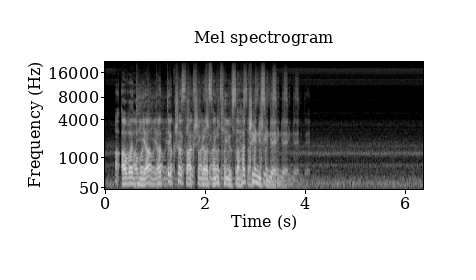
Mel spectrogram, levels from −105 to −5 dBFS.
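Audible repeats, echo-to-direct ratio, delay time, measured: 3, -7.0 dB, 0.226 s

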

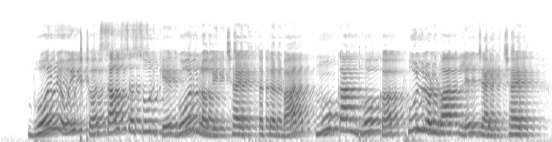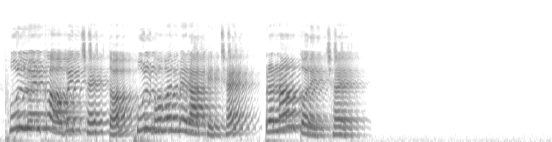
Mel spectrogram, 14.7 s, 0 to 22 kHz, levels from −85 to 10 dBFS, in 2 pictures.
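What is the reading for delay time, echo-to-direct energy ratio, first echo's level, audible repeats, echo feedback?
86 ms, -4.5 dB, -5.0 dB, 4, 33%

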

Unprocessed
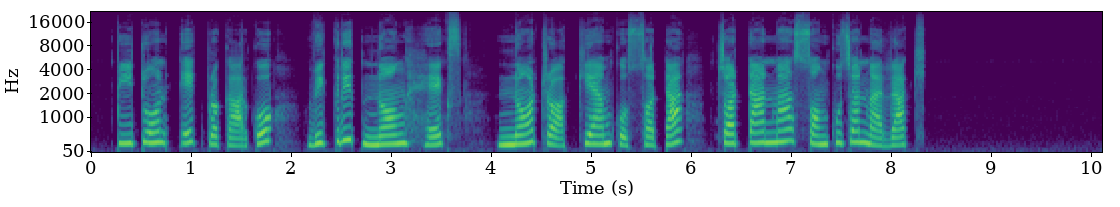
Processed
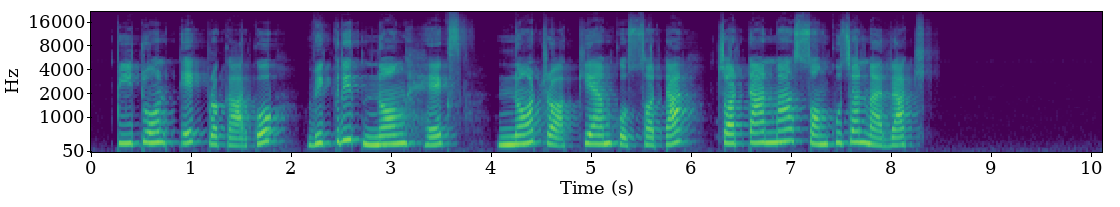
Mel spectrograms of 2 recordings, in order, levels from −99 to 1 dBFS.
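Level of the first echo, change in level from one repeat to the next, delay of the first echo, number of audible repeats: -19.0 dB, -10.5 dB, 77 ms, 2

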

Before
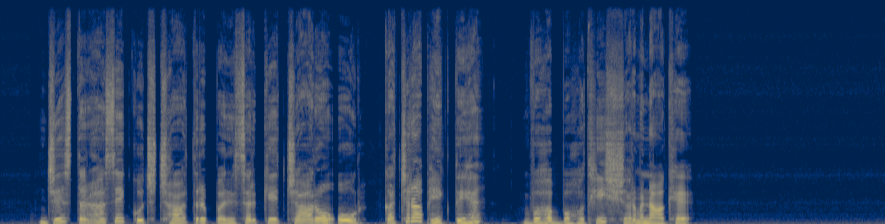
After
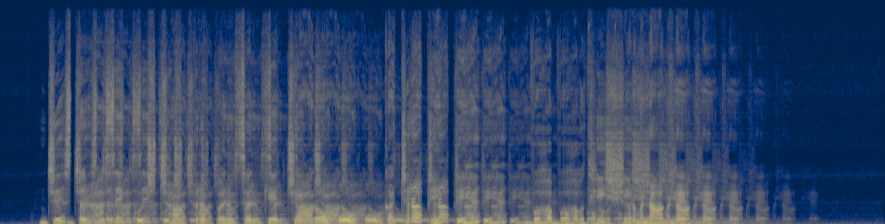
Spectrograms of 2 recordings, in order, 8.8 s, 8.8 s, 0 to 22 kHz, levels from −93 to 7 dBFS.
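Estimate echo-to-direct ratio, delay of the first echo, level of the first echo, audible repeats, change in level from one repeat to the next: -4.5 dB, 0.265 s, -5.0 dB, 4, -8.5 dB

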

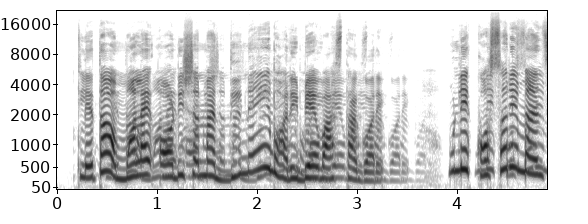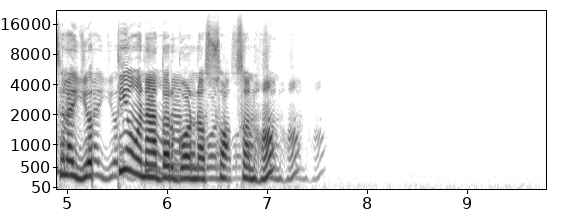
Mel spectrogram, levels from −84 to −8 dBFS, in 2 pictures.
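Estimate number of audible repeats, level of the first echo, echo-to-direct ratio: 2, -15.5 dB, -15.5 dB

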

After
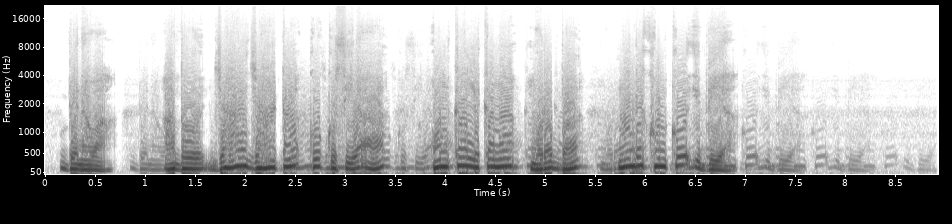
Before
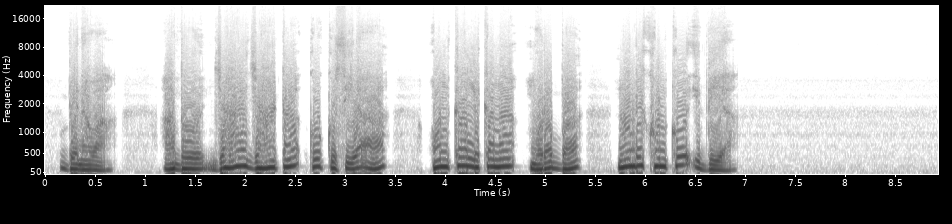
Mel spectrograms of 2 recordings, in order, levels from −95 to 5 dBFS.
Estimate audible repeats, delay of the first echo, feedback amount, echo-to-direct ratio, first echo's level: 3, 0.697 s, 35%, -15.0 dB, -15.5 dB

